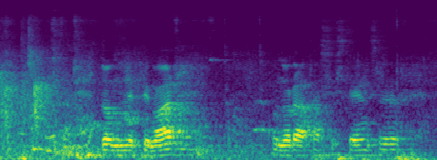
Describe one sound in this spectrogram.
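An elderly man speaks calmly into a microphone, heard through loudspeakers in a large hall.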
